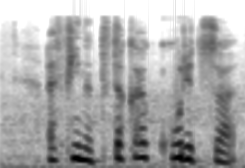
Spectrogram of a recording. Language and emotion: Russian, angry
